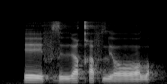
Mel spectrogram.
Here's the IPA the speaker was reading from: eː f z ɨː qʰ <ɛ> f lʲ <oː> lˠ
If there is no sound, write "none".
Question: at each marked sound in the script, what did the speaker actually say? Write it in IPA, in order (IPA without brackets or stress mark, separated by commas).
ɛ, ɔː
